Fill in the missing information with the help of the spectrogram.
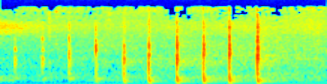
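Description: A rapid series of about nine knocks on a door in a steady, even rhythm, growing gradually louder. The knocks are sharp, with no voices.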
